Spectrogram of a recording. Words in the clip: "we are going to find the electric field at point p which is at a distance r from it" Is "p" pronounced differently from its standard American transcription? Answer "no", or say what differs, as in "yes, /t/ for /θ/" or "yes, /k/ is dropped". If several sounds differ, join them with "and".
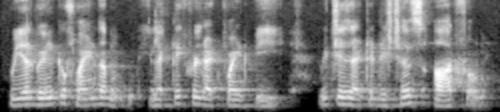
yes, /b/ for /p/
